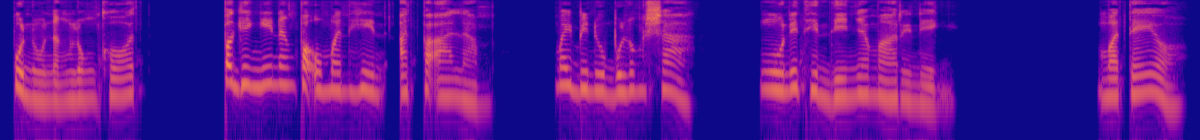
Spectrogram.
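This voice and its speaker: A woman's voice: fairly low pitch, dark tone, no echo, studio quality. A woman narrates a dramatic scripted story in a solemn, emotive way.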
